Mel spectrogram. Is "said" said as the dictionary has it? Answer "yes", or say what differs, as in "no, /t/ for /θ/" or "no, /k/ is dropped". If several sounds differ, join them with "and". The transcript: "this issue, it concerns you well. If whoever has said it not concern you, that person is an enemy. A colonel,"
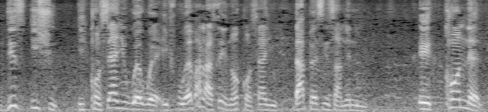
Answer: no, /d/ is dropped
